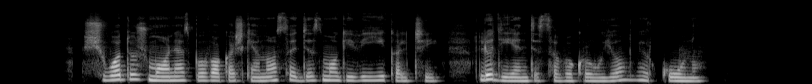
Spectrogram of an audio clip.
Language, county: Lithuanian, Klaipėda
